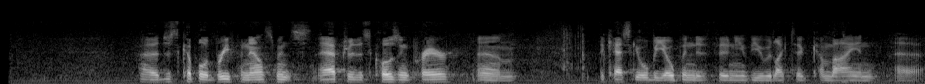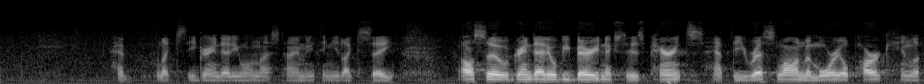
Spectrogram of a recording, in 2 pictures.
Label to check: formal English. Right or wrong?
Wrong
